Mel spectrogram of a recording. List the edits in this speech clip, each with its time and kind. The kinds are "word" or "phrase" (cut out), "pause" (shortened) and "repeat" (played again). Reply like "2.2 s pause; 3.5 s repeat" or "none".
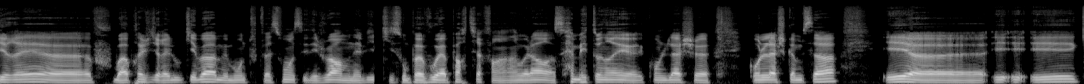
3.7 s word; 5.5 s word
